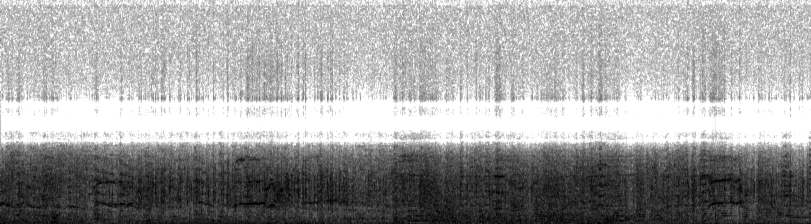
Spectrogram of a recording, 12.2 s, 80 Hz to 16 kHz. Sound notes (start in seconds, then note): 2.2 horse whinnying; 5.0 dramatic music; 5.0 fire crackling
